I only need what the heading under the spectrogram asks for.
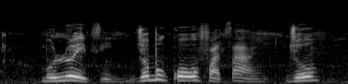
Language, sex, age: Tswana, male, 24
